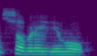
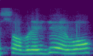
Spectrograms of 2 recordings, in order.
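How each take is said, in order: First: "sobrellevó" stressed on the last syllable, so-bre-lle-VÓ; stress on final VÓ. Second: "sobrellevo" stressed on the third syllable, so-bre-LLE-vo. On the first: Teacher shows E can change, stressing so-bre-lle-VÓ. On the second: Teacher tests alternative E, stressing so-bre-LLE-vo. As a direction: put the weight on LLE in "sobrellevo". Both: Shown as a demonstration. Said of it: "Varías el acento y cambia el significado".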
